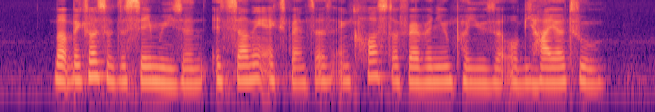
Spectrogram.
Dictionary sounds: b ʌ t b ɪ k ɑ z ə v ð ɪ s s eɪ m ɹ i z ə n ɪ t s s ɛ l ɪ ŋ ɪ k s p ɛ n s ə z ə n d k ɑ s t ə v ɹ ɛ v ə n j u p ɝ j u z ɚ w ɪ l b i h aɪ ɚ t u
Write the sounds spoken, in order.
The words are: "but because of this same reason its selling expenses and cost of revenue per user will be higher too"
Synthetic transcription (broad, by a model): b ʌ t b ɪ k ɑ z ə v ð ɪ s s eɪ m ɹ i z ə n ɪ t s s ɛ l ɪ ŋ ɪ k s p ɛ n s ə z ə n k ɑ s t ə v ɹ ɛ v ə n j u p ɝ j u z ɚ w ɪ l b i h aɪ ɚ t u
